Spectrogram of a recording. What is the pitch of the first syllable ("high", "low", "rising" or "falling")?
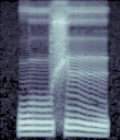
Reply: high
